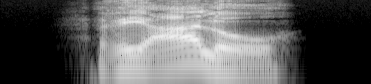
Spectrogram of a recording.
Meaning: a member of a more pragmatic faction within a leftist organisation, often the FRG Green Party
- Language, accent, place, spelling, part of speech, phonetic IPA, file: German, Germany, Berlin, Realo, noun, [ʁeˈaːlo], De-Realo.ogg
